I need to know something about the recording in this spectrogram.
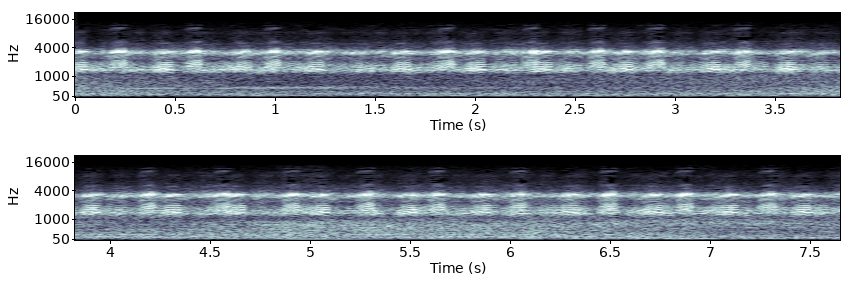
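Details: Night chorus of frogs in a flooded paddy in May, gathered to court and breed after the field is filled with water. Steady throbbing croaks repeating quickly, dense overlapping voices, faint low background hum.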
